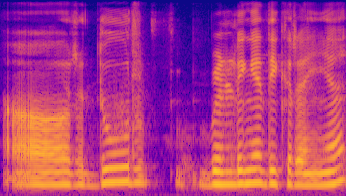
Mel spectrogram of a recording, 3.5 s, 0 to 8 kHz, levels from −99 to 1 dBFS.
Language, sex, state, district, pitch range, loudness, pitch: Hindi, female, Haryana, Rohtak, 175-210 Hz, -15 LUFS, 195 Hz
